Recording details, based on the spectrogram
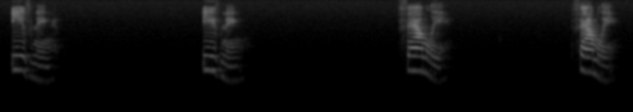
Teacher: each one of these words contains one vowel one syllable which is not pronounced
